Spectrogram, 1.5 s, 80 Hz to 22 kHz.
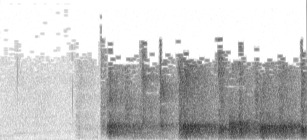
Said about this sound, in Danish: alle dem, der klappede mere, end jeg havde regnet med. Hvor mange klappede? 8, 8 mere, end jeg havde regnet med.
